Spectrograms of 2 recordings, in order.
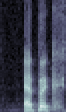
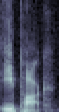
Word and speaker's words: Epoch: It's pronounced Epoch Times, it's spelled like Epoch Times. And if you're in the UK, I think you pronounce it Epoch. That's how I'm tempted to pronounce it, because it's Epoch Times.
